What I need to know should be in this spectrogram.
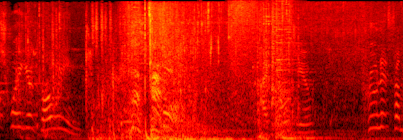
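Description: A burst of magic crackles and whooshes.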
